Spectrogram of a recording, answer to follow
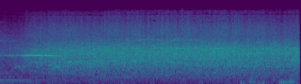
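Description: Audience applause, swelling in about half a second in and then holding steady.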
